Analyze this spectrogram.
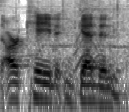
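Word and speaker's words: Arcadegeddon: in a long time when it's spelled arcade and then a g it's arcade geddon you can't put another syllable on arcade just because you want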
